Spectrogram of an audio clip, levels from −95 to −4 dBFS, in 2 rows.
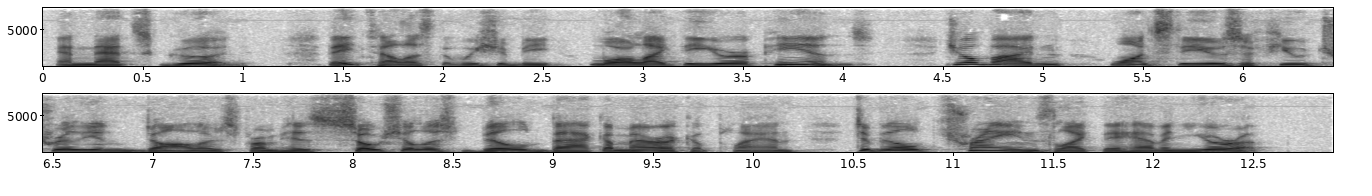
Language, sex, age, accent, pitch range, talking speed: English, male, 50-69, American, 140-180 Hz, 175 wpm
